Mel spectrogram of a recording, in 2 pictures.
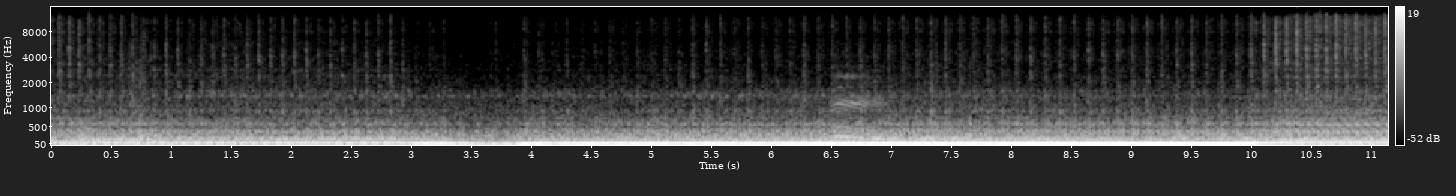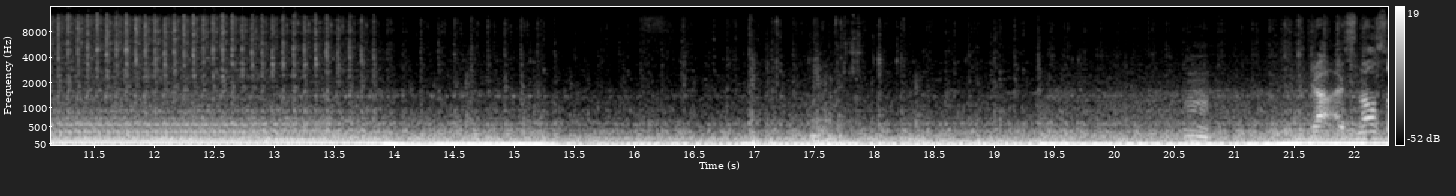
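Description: A car engine idles steadily while warming up, giving a loud, close, continuous low rumble that rises briefly in pitch partway through. Someone talks over it.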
